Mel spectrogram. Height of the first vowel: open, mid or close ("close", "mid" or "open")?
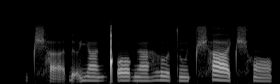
open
